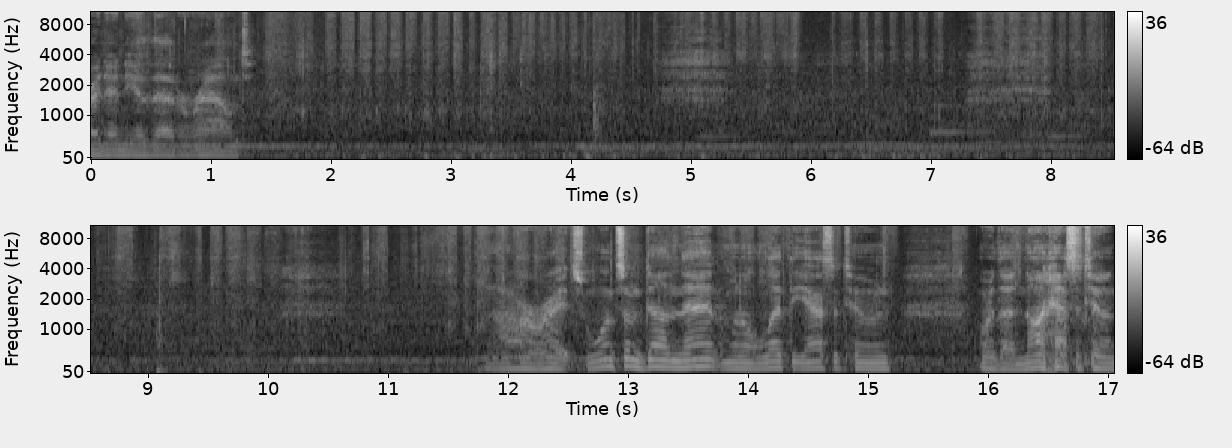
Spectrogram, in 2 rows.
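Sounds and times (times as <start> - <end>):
paper towel rubbing on metal: 0.3 - 17.0.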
